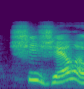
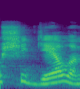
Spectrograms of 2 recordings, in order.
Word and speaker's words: Shigella: principalmente Escherichia coli, Salmonella, Shigella ou Shigella, então também tem uma pequena variação de pronúncia, tá?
